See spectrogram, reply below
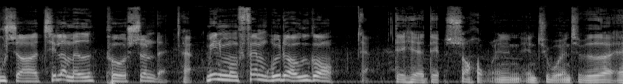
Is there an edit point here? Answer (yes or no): yes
